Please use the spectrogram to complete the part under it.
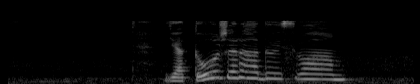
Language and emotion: Russian, positive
